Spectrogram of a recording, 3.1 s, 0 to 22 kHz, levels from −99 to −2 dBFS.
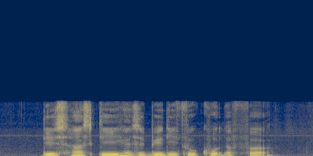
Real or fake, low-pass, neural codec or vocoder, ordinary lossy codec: real; none; none; none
